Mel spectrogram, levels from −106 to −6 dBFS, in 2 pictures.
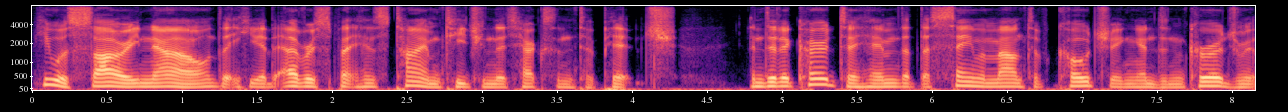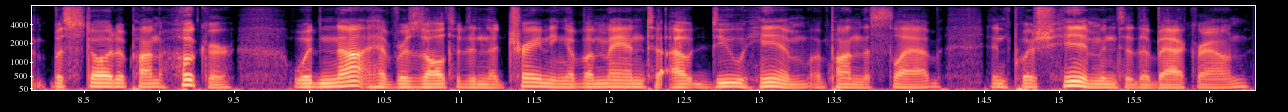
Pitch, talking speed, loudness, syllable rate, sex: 120 Hz, 200 wpm, -20 LUFS, 5.2 syllables/s, male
